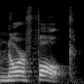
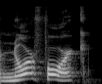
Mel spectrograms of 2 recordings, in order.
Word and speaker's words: North Fork: kaylee with the two says it's north fork not nor folk all right so nor fork that's uh how they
